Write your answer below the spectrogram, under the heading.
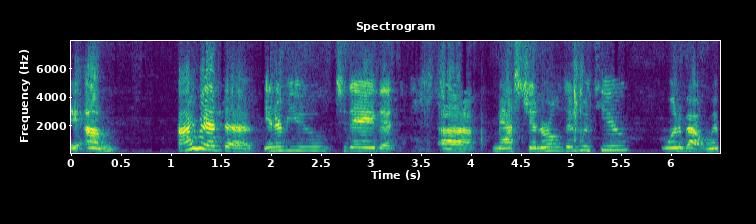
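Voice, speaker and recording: A woman's fairly high voice with lively intonation, at a moderate pace broken by long, frequent pauses. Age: 60s. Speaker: audience member asking a question. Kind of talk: casual question.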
